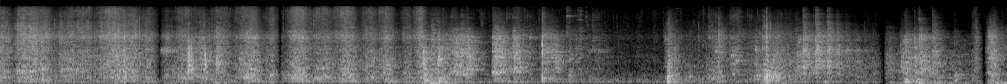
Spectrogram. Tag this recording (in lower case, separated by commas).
crackle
